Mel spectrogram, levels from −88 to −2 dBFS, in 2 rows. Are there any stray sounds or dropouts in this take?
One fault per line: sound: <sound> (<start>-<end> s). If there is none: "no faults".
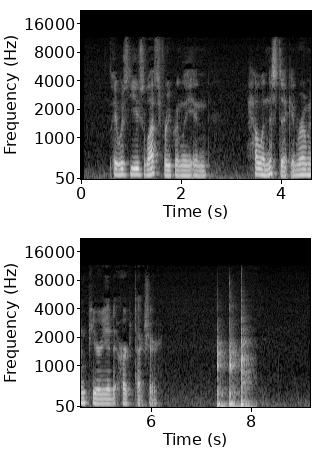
sound: thud (7.3-8.1 s)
